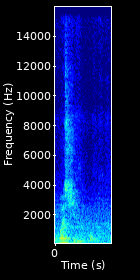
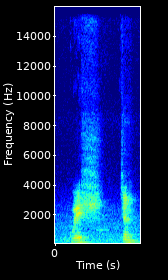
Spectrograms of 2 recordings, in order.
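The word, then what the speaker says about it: question: आया हो, आए तो ट का उच्चारण च हो जाता है, च हो जाता है। जैसे क्वेश्चन, देखो आपकी क्वेश्चन, यहाँ शन नहीं आ रहा, क्वेश्चन च साउंड आ रहा, ठीक है।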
